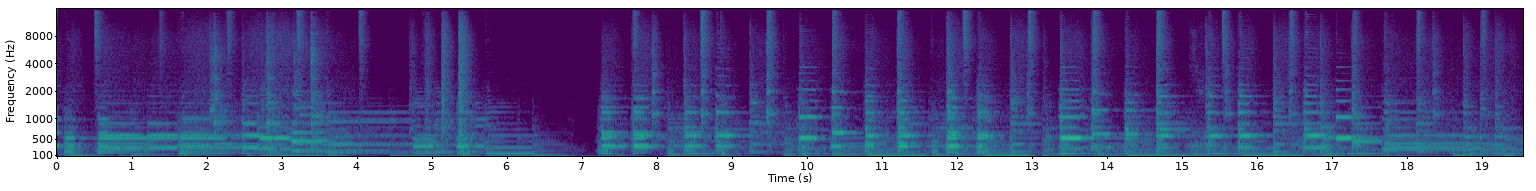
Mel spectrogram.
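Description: Jazz trio playing: electric guitar lines over a plucked upright double bass, with drums and cymbal strikes. The band almost stops about seven seconds in, then comes back in.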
